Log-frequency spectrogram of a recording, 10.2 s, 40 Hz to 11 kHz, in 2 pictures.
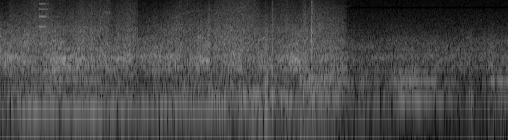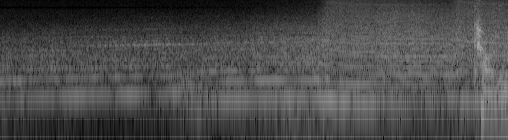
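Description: Race cars in Gran Turismo 7 during a Swift Cup online race, engines droning and shifting pitch as they run close together, with tyre noise and a louder car sweeping past near the end, under steady commentary.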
